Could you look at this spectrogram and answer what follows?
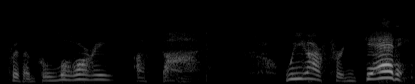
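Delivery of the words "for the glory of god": breathy whispered ending; hushed whisper of praise. Acted. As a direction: whisper it like a secret. Whispered climax.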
